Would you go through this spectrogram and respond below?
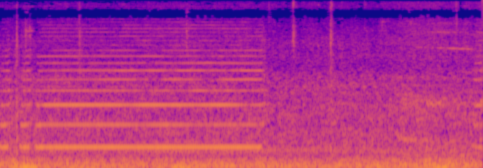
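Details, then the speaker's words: Hyundai Venue turbo petrol on a road test after fixing a misfire traced to a bad spark plug: deep, even engine and road rumble, smooth healthy pull under load with turbo boost back. "एकदम बिल्कुल perfect है अभी लग रहा है कि हा सच में टर्बो गाड़ी चला रहे हैं टर्बो का बूस्ट मिल रहा है"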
